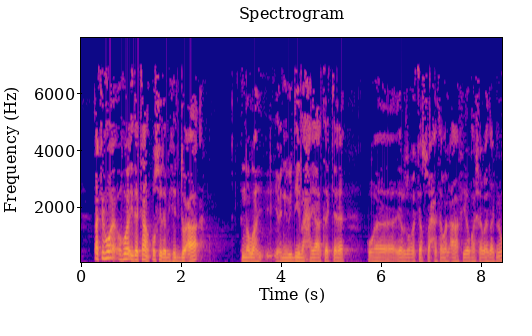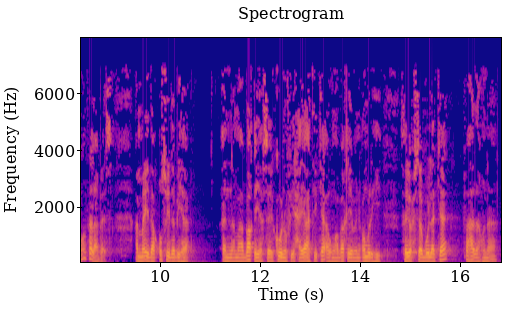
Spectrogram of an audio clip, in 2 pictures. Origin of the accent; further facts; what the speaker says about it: Kuwait; وحنا عندنا في الكويت نقول البقى براسك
